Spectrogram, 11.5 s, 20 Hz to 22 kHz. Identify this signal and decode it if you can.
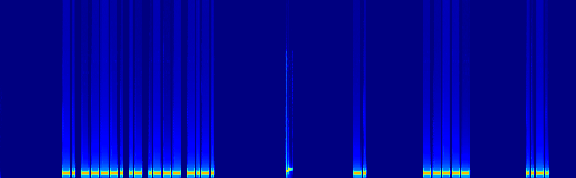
Morse code, heard as a keyed tone, about 25 wpm, spaced as for 13 wpm, 700 Hz. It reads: N9AJC N0F
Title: USA Call Signs - 5 Characters - 8x Character Spacing - 25wpm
